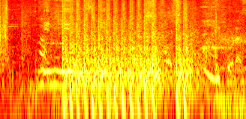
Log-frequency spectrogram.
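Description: Rapid gunfire in Valorant, a fast burst of repeated shots lasting about two seconds, loud and close, with a voice talking before and after.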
